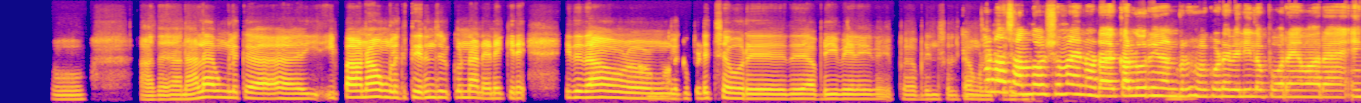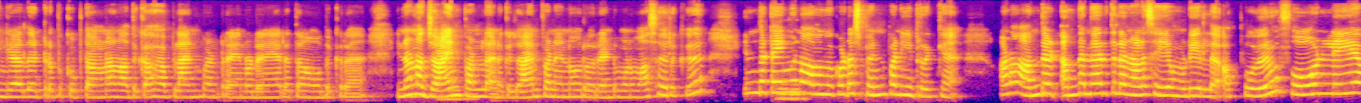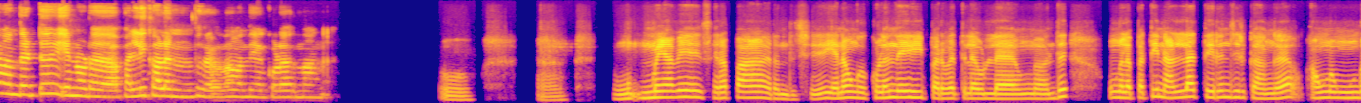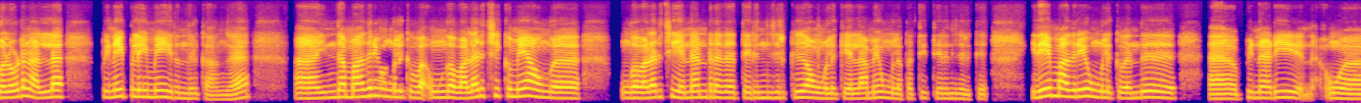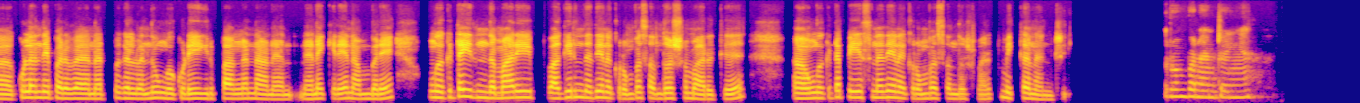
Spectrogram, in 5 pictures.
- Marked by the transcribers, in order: in English: "ட்ரிப்"; in English: "ஜாயின்"; in English: "ஜாயின்"; inhale; "உள்ளவுங்க" said as "உள்ள-உங்க"
- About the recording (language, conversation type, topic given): Tamil, podcast, குழந்தைநிலையில் உருவான நட்புகள் உங்கள் தனிப்பட்ட வளர்ச்சிக்கு எவ்வளவு உதவின?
